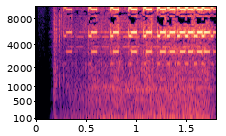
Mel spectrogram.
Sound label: BUILD UP; fast build up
